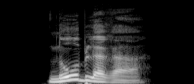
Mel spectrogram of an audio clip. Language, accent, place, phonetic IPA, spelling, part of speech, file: German, Germany, Berlin, [ˈnoːbləʁɐ], noblerer, adjective, De-noblerer.ogg
- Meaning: inflection of nobel: 1. strong/mixed nominative masculine singular comparative degree 2. strong genitive/dative feminine singular comparative degree 3. strong genitive plural comparative degree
